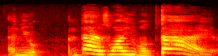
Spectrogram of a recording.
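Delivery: high, hammed-up death threat; villain's threat. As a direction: build to a theatrical cry of doom. Akainu threatening while punching.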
